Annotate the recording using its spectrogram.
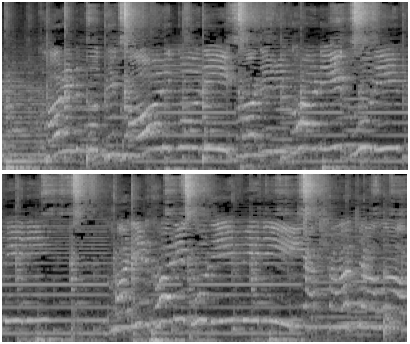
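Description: A boy singing a Bengali song in long, gliding phrases, accompanied by tabla and a steady held drone tone.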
